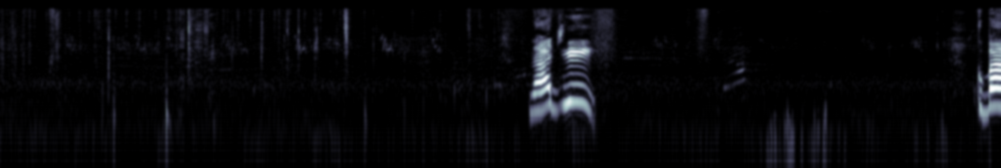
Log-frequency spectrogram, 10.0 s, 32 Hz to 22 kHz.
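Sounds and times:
bicycle rattling: 0.0s - 5.8s.

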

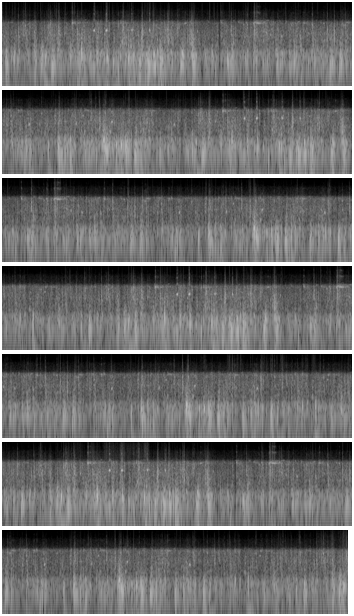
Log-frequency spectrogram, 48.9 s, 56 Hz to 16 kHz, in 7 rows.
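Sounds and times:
rattle of rolling wheels: 0.0s - 48.9s
record crackle: 16.6s - 48.9s.

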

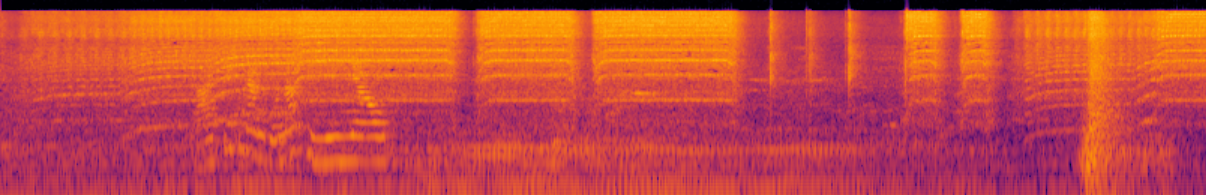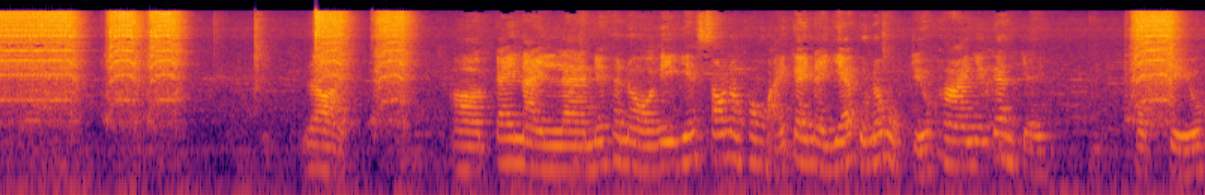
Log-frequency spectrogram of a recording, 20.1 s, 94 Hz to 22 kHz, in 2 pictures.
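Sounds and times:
cordless drill motor whine: 0.0s - 6.2s, 7.5s - 11.6s.

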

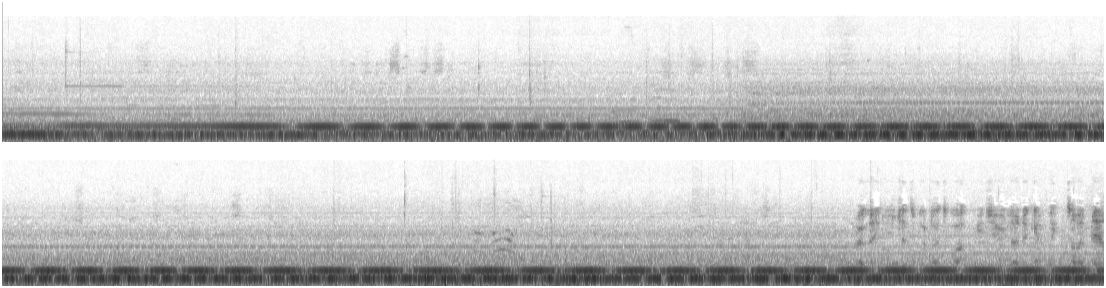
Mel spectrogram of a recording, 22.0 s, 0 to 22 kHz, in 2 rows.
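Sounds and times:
high-pitched whine: 0.0s - 22.0s
pulsing aircraft engine drone: 0.0s - 22.0s.

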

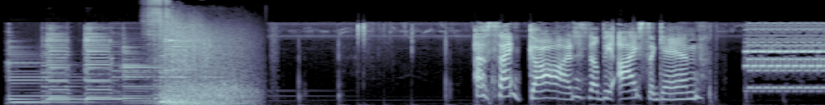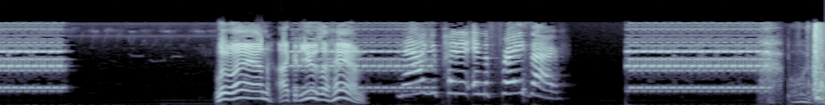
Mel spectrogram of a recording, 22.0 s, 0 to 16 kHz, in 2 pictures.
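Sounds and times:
crash sound effect: 1.9s - 3.6s
loud burst of noise: 1.9s - 3.6s
telephone ringing: 9.9s - 12.0s, 14.7s - 16.8s, 19.4s - 21.3s.

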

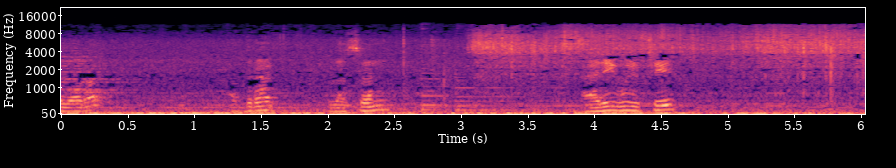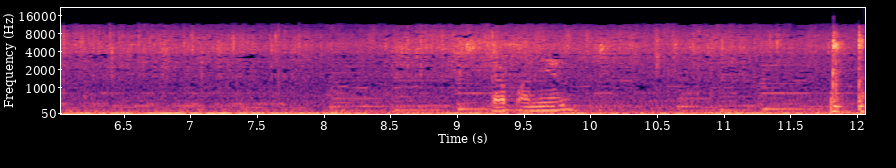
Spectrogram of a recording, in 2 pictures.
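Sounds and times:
faint background music: 0.0s - 12.0s
oil sizzling in a wok: 3.0s - 12.0s.

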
